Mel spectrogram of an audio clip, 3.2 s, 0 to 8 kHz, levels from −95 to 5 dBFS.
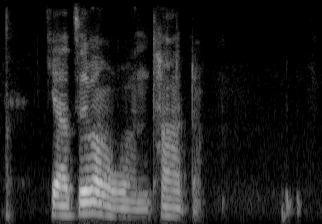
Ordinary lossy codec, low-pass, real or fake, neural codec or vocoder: Opus, 24 kbps; 7.2 kHz; real; none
